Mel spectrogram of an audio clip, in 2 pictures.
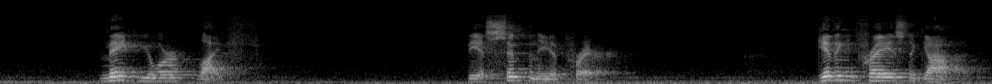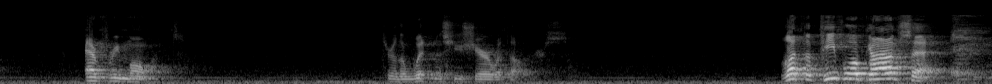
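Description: A middle-aged man speaks calmly into a microphone in a large echoing room, pausing between phrases.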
